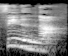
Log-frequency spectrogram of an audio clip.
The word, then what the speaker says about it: winna: So we need to pronounce these two N's.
